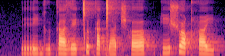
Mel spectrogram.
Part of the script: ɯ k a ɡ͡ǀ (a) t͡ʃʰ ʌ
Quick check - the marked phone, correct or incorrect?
correct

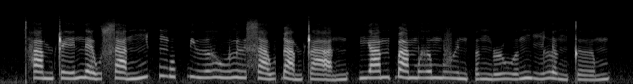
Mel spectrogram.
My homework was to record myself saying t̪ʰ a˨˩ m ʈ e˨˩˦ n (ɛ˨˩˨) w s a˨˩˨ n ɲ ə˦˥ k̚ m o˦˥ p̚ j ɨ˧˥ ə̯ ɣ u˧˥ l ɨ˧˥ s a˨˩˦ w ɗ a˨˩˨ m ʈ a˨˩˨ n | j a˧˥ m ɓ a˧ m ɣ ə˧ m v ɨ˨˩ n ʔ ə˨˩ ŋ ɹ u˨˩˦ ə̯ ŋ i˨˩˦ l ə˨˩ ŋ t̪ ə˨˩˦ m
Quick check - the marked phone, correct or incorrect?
correct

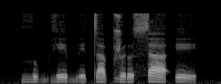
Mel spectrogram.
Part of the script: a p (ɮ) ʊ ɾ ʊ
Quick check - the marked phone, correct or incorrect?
incorrect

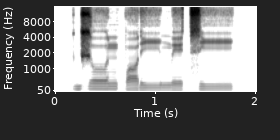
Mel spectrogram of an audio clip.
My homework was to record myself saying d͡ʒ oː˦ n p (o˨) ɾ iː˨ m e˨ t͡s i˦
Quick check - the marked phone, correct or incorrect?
incorrect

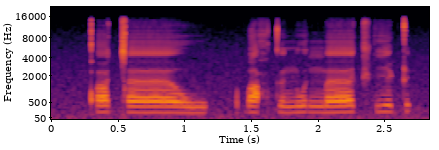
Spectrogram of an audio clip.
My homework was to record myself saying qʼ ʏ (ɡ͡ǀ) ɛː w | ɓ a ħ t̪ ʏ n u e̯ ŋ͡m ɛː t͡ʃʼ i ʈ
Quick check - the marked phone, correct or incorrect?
incorrect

